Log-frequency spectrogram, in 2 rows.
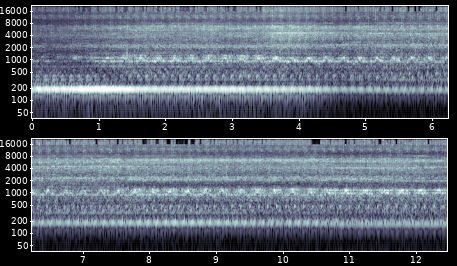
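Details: Dodge Charger 5.7 Hemi, intake refitted after replacing the serpentine belt and tensioner pulley, belt too tight: a steady, even V8 idle with a smooth low hum and no knocks or squeal; running cleanly.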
